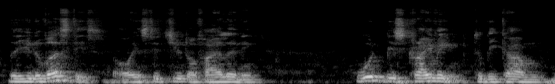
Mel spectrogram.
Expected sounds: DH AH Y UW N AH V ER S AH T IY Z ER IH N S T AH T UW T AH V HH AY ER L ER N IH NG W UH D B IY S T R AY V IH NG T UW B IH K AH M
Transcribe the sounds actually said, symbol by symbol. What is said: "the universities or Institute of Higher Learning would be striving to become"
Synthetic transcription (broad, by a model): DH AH Y UW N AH V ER S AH T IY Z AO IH N S T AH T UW T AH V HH AY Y L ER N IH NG W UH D B IY S T R AY V IH NG T UW B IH K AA M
